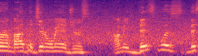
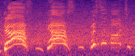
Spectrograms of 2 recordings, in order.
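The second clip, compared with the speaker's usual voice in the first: very high frantic yelling; panicked yelling. Acted. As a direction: yell in panic at the chaos. Panicked commentator as Munch rampages.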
